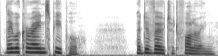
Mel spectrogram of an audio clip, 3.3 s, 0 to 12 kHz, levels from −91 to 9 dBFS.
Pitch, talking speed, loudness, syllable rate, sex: 195 Hz, 110 wpm, -17 LUFS, 5.8 syllables/s, female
